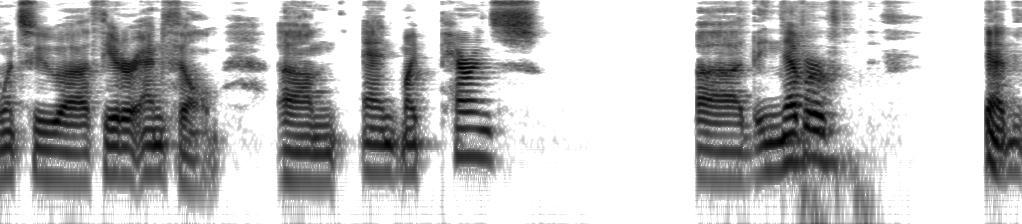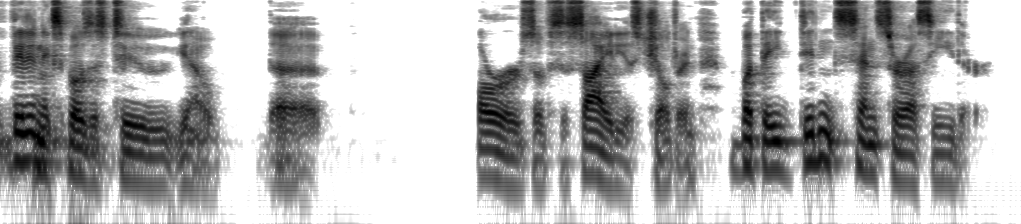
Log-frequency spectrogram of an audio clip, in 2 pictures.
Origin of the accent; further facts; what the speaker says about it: Connecticut, United States; But I was raised in Connecticut primarily.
